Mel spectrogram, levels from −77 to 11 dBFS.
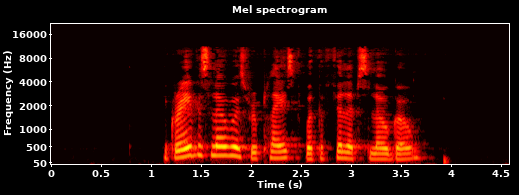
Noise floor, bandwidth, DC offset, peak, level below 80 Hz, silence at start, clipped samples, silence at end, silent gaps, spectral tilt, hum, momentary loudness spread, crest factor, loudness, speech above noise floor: -71 dBFS; 11.5 kHz; under 0.1%; -6 dBFS; -62 dBFS; 1.15 s; under 0.1%; 0.65 s; none; -4 dB/octave; none; 10 LU; 18 dB; -23 LUFS; 48 dB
